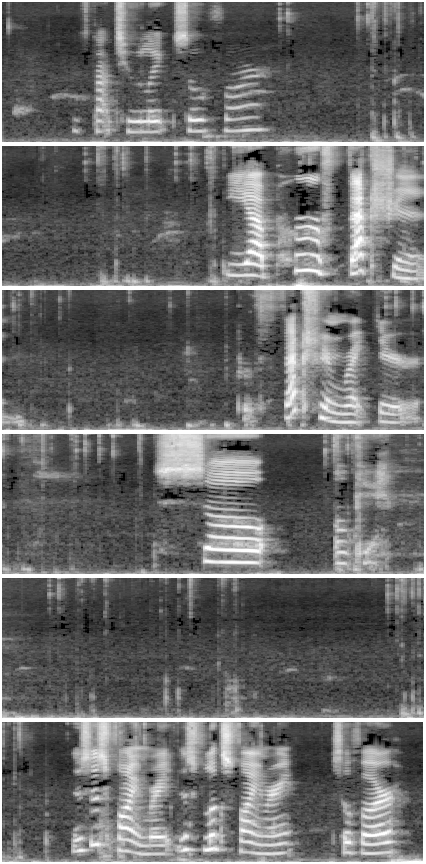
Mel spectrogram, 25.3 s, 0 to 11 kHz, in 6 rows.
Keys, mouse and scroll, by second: 3.6 right click, 3.7 shift+f, 5.3 shift+f, 6.5 shift+f, 7.6 Tab, 7.9 shift+f, 8.7 shift+f, 12.6 right click, 12.7 shift+f, 13.7 right click, 14.0 g, 16.1 shift+f, 17.7 f, 18.5 f, 18.5 t, 19.1 g, 20.9 shift+f, 22.5 shift+d, 22.8 g, 23.7 g.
